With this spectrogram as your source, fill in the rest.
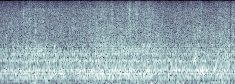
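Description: Fast, shallow stream water rushes steadily over rocks in pocket water, a continuous broadband wash heard close and alone with no talking.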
